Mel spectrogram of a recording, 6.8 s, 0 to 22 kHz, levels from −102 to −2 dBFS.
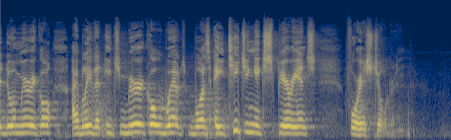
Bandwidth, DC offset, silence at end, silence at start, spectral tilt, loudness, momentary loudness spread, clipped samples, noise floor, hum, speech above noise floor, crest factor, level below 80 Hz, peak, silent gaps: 11.5 kHz; under 0.1%; 0.75 s; 0 s; -4 dB/octave; -22 LUFS; 11 LU; under 0.1%; -64 dBFS; none; 41 dB; 16 dB; -70 dBFS; -6 dBFS; none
